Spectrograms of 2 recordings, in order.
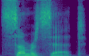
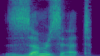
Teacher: One of the most notable traits of this dialect region was the tendency to pronounce the initial S sound as a Z and the initial F sound as a V. · Shown in: second take · Term: voiced these otherwise voiceless sounds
